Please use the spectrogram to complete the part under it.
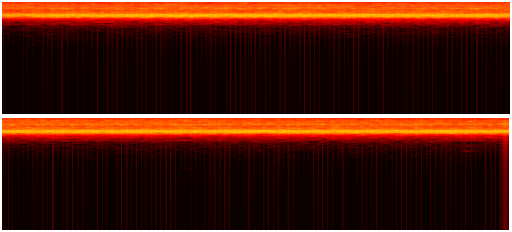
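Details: Unbroken, thin, high-pitched chirring of grasshoppers, with no music, the fast regular pulses holding an even level throughout without any pause or other sound.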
